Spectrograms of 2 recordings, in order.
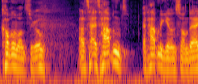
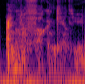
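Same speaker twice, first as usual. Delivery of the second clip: acted seething whisper, much softer; whispered threat; 16 dB quieter than usual. Uncle inwardly fuming at a kid at soft play, whispered threat. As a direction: threaten the kid under your breath in a whisper.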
